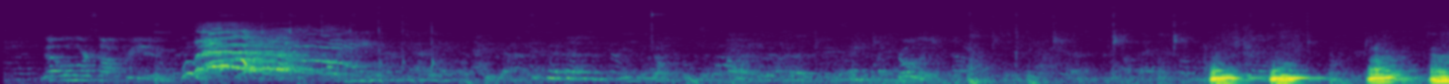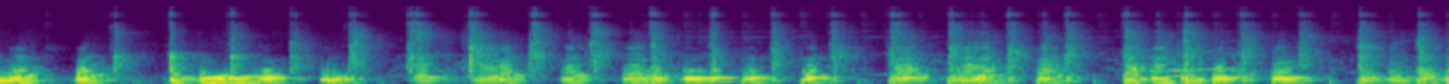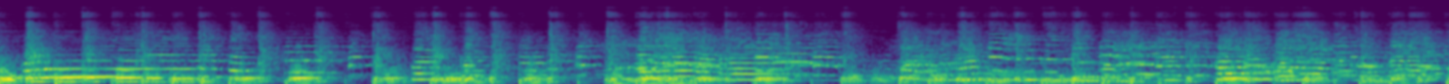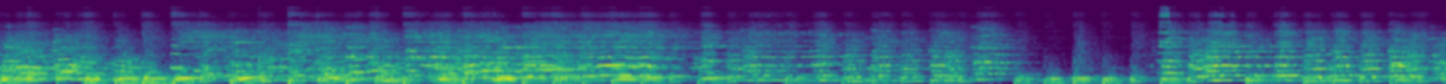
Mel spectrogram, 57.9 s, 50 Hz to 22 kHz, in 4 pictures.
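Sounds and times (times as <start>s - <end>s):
brass band playing: 12.0s - 57.9s
steady drum beat: 12.2s - 57.9s.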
